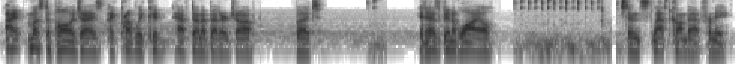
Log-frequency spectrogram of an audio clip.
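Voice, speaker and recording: A man playing an ancient, formal, literal robot in a tabletop game, speaking in a deadpan monotone with dry satire. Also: fairly low pitch, unhurried, vocal fry, long pauses, faint music behind. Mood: flat, formal. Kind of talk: in-character tabletop role-play.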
